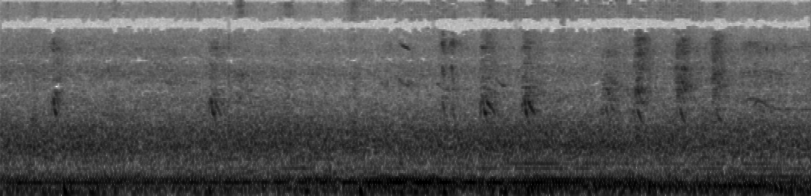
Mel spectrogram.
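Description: Birds calling in short, separate calls, many of them from about a second and a half in, over a steady low hum.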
